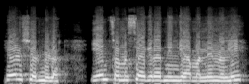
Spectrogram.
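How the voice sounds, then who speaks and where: A man's voice: sits high, fast talker, lightly acted. A man voicing a stern adult family man in a cartoon story, blunt and scolding. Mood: angry. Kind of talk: cartoon voice acting.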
